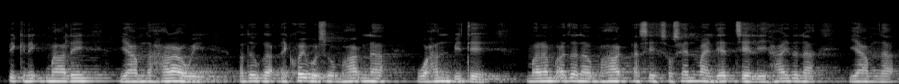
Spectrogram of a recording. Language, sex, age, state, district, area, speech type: Manipuri, male, 18-30, Manipur, Thoubal, rural, spontaneous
